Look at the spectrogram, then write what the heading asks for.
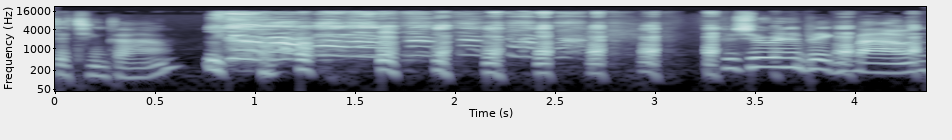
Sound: laughs

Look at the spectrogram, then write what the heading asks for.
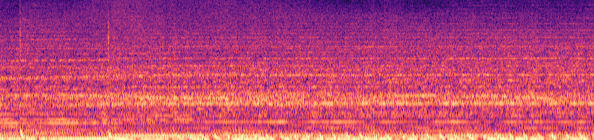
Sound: cheering and applause

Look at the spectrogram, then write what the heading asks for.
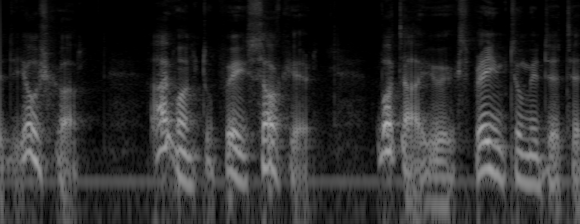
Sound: non-english

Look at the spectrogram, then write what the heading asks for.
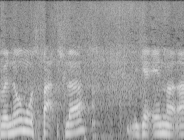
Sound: bacon sizzling

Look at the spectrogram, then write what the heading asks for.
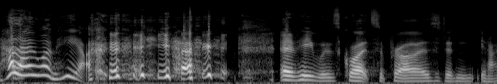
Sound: laughs

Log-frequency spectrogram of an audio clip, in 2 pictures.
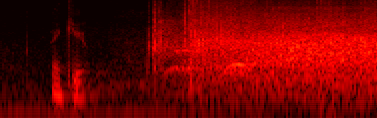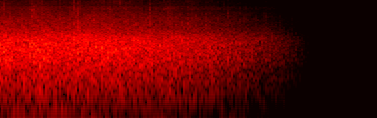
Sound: applause

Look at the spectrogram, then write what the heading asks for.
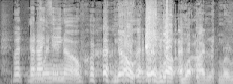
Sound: laughter

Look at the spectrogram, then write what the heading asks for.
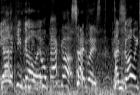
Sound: voiceover

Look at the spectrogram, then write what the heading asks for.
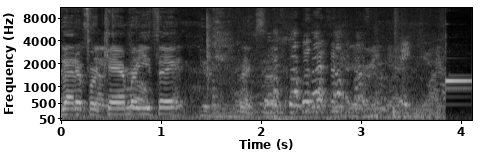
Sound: chatter

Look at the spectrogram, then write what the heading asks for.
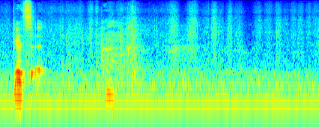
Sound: rustling noises

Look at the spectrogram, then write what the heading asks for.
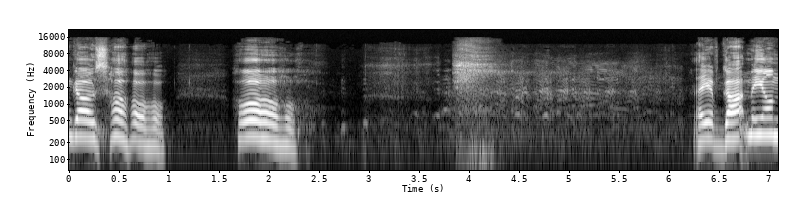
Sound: congregation laughing

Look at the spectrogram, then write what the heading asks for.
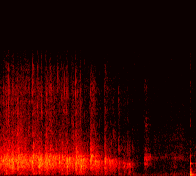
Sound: applause

